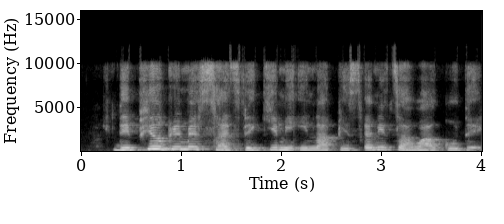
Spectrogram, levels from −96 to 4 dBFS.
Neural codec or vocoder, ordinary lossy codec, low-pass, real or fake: none; Opus, 32 kbps; 9.9 kHz; real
